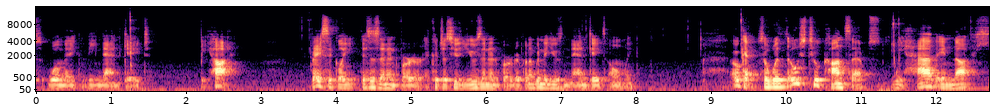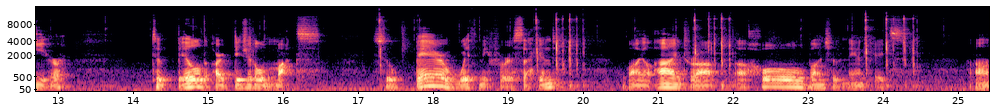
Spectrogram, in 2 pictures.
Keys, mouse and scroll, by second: 1.5 ctrl+click, 9.7 ctrl+click, 10.9 click, 16.9-17.5 scroll down 1, 17.5 ctrl+click, 18.5 click, 18.7 click, 19.7 ctrl+c, 19.9 ctrl+v, 20.3 click, 21.7 ctrl+c, 21.9 ctrl+v, 22.3 click, 24.1 ctrl+c, 24.5 ctrl+v, 24.9 click.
